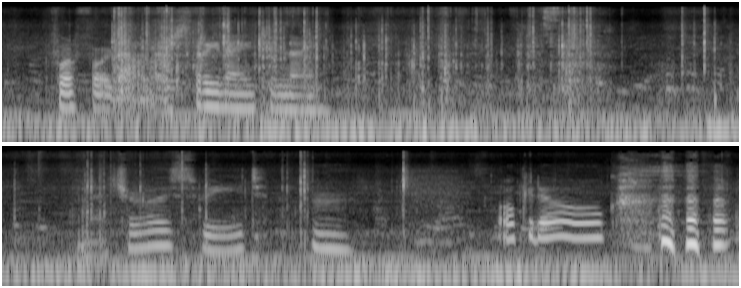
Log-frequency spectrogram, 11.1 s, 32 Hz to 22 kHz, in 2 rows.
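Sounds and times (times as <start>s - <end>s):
plastic snack bag crinkling: 0.6s - 8.6s.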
